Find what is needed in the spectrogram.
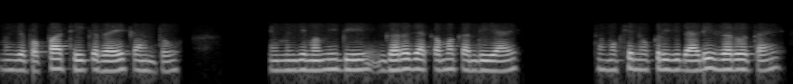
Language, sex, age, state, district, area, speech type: Sindhi, female, 45-60, Gujarat, Kutch, urban, conversation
